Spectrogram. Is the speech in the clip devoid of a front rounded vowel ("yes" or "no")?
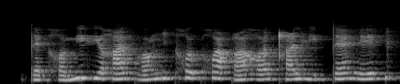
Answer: yes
